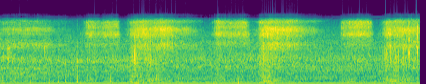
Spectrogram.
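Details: Snoring during sleep: rhythmic, rough, noisy breathing recurring every few seconds over a steady low electrical hum.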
